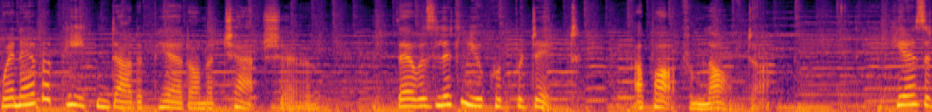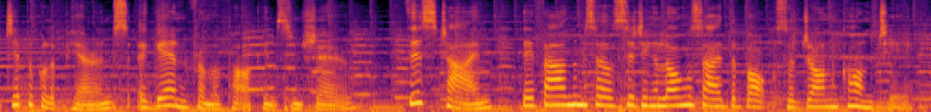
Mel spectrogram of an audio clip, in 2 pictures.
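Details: Adult male narrator; normal voice.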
